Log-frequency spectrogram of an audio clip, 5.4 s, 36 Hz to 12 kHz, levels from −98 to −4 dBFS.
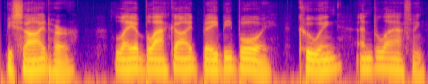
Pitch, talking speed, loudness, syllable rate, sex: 100 Hz, 125 wpm, -18 LUFS, 3.5 syllables/s, male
